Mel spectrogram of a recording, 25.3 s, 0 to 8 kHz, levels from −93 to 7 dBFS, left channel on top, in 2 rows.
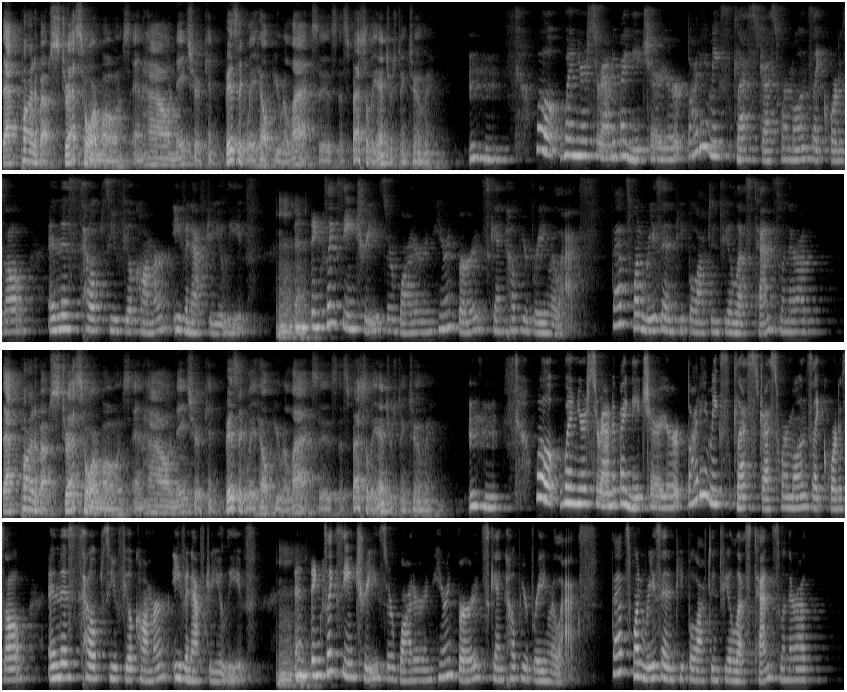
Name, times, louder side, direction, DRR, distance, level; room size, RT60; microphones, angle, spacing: voice 1, 0.0-6.5 16.8-17.2, left 1 dB, 10° left, 5 dB, 0.7 m, -31 dB
voice 2, 7.0-13.0 13.3-16.4 17.0-21.5 21.8-24.7, right 4 dB, 45° right, 10 dB, 0.4 m, -32 dB
13.5 x 6.0 x 2.7 m, 0.76 s
head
